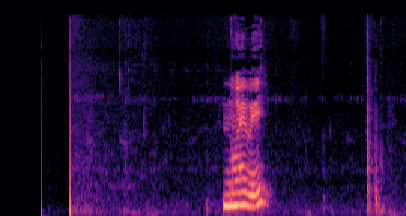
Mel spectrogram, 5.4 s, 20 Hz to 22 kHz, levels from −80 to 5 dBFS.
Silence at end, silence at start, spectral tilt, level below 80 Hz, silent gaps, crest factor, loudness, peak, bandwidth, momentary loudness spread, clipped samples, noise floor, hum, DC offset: 0.35 s; 2.95 s; -5.5 dB/octave; -50 dBFS; none; 18 dB; -13 LUFS; 0 dBFS; 16.5 kHz; 23 LU; under 0.1%; -53 dBFS; none; under 0.1%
